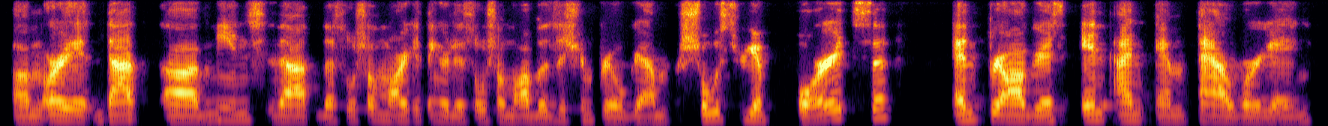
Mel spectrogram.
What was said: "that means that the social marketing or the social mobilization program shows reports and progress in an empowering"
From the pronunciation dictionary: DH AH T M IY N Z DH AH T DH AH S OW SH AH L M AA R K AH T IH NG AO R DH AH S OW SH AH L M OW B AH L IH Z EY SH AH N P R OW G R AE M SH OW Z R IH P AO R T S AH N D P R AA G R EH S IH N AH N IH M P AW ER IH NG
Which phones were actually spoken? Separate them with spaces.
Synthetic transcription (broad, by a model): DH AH T M IY N S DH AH T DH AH S OW SH AH L M AA R K AH T IH NG AO R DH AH S OW SH AH L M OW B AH L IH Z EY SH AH N P R OW G R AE M SH OW S R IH P AO R T S AH N D P R AA G R EH S IH N AH N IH M P AW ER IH NG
